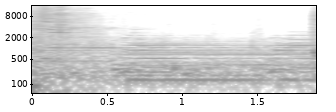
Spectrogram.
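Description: Glass shatters in the Another Crab's Treasure video game: a bright burst of breaking glass at the start, followed by scattered clinks and a steady game tone underneath.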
